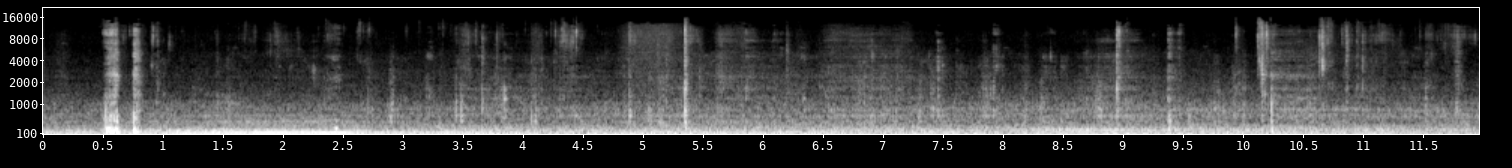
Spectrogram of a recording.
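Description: Close-miked chewing of a glazed donut and fried chicken: soft wet mouth noises with scattered lip smacks and clicks, the sharpest about half a second in.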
